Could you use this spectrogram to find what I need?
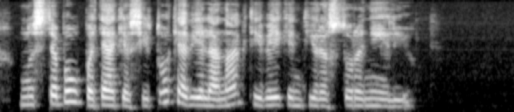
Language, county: Lithuanian, Kaunas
